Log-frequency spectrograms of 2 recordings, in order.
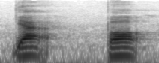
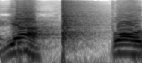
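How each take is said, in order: First: The call is said quietly and without energy. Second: The call is said loudly and with energy. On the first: The player lacks confidence. The speaker calls it wrong. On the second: The player is confident and demands the ball. The speaker calls it right.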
